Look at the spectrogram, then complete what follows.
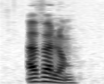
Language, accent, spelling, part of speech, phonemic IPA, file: French, France, avalent, verb, /a.val/, LL-Q150 (fra)-avalent.wav
- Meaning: third-person plural present indicative/subjunctive of avaler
